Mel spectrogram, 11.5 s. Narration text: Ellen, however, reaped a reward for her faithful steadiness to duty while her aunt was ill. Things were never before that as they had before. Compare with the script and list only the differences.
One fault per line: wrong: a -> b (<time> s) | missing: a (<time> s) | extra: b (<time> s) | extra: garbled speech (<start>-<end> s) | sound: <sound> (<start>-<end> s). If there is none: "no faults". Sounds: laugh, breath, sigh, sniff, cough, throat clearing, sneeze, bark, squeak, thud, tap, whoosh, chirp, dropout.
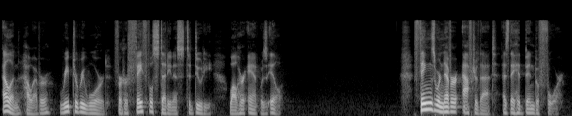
wrong: before -> after (9.2 s)
extra: been (10.5 s)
